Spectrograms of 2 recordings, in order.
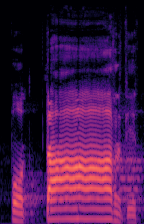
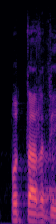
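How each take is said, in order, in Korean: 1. 'ta' 음절은 길게 늘여요. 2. 'ta' 음절은 짧아요. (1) "따가 길어야 돼요" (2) "이러면 안 돼요"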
